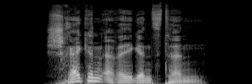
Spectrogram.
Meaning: 1. superlative degree of schreckenerregend 2. inflection of schreckenerregend: strong genitive masculine/neuter singular superlative degree
- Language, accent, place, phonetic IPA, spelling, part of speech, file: German, Germany, Berlin, [ˈʃʁɛkn̩ʔɛɐ̯ˌʁeːɡənt͡stn̩], schreckenerregendsten, adjective, De-schreckenerregendsten.ogg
